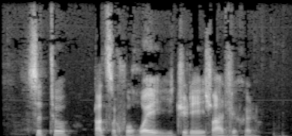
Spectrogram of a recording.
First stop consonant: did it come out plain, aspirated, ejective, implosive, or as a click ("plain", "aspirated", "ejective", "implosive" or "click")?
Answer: aspirated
